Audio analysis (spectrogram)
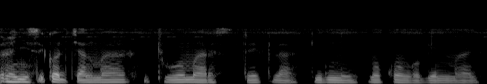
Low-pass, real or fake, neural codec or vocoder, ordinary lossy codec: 5.4 kHz; real; none; none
